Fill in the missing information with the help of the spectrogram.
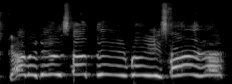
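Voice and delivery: high, pleading voice close to tears; near tears. Retold or imitated. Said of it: "she's practically in tears".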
